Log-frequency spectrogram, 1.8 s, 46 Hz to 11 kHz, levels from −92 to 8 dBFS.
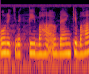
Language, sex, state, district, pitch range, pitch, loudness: Hindi, female, Maharashtra, Chandrapur, 205-225 Hz, 215 Hz, -16 LUFS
